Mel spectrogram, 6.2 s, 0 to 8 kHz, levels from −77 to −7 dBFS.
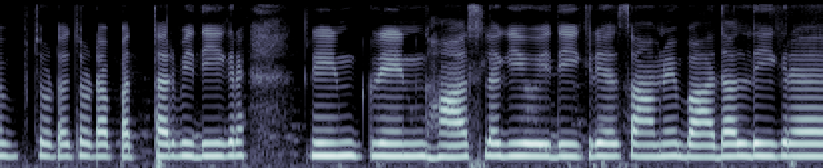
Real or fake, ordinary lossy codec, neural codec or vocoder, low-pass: real; none; none; 7.2 kHz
